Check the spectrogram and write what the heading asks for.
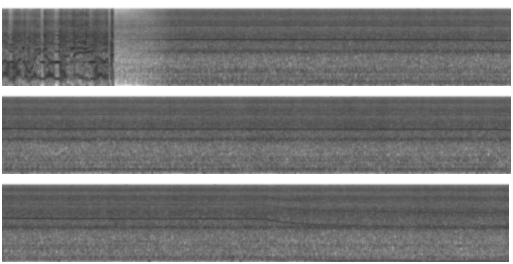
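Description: Light single-engine propeller aircraft's engine running steadily during the landing rollout. Its pitch steps down about a third of the way in and again about two-thirds in, then drops more steeply near the end as power comes off and the plane slows.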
